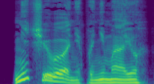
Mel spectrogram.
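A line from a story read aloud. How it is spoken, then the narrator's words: Choked breathless exhale. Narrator (Russian): придушенно выдохнул Флевретти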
